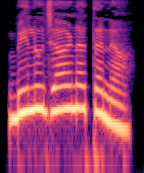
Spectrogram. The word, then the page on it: ಬಿಲುಜಾಣತನ: kannada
